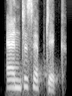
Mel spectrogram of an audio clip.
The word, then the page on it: antiseptic: Indian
